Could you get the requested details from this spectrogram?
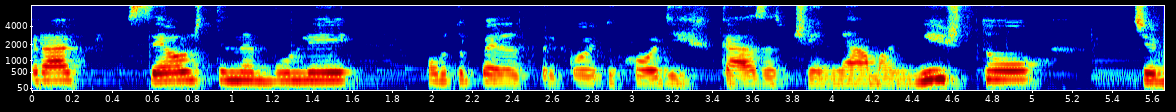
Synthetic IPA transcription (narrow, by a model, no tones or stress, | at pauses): kɾak | fsɛɔʃt̪ɛnɛbʊli | oɾt̪opɛd̪ət̪̚pɾikɔjt̪ʊxɔd̪ixkazət͡ʃɛnʲamənʲiʃt̪o | t͡ʃɛ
